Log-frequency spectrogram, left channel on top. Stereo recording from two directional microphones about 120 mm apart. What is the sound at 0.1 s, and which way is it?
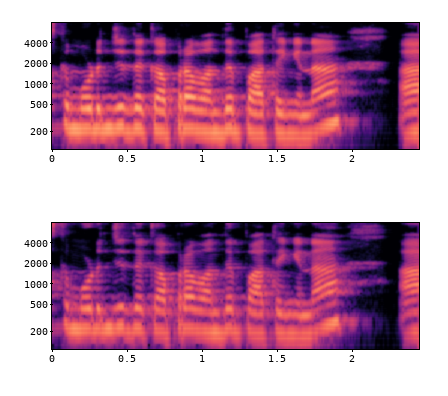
Speech, 20° left (ahead or behind).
